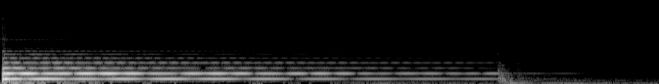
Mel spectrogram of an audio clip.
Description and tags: Upright Piano Noise 09 [RAW]
Some raw and dirty random samples of a small, out of tune Yamaha Pianino (upright piano) at a friends flat.
There's noise of my laptop and there even might be some traffic noise in the background.
Also no string scratching etc. in this pack.
Nevertheless I thought it might be better to share the samples, than to have them just rot on a drive.
I suggest throwing them into your software or hardware sampler of choice, manipulate them and listen what you come up with.
Cut in ocenaudio.
No noise-reduction or other processing has been applied.
Enjoy ;-)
